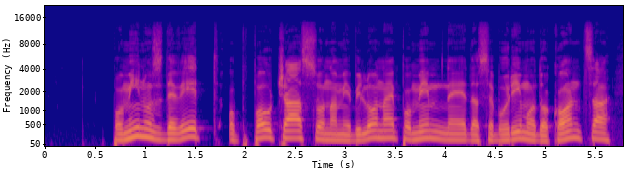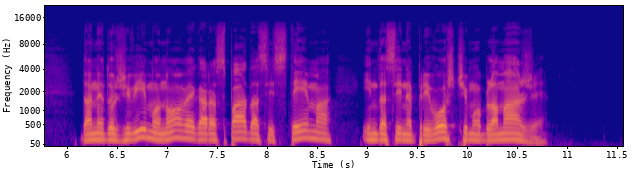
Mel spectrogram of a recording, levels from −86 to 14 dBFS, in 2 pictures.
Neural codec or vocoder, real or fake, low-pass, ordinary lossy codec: none; real; 14.4 kHz; none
